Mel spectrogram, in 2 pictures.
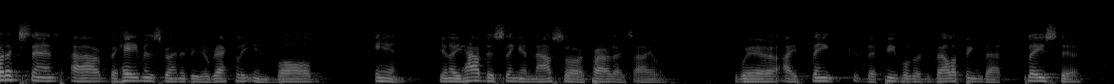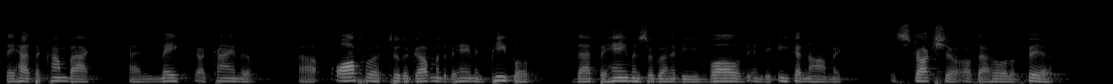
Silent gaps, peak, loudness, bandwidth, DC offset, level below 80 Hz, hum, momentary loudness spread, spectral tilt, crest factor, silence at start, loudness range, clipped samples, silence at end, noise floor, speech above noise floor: none; -22 dBFS; -43 LUFS; 11.5 kHz; under 0.1%; -68 dBFS; none; 12 LU; -7 dB/octave; 22 dB; 0 s; 3 LU; under 0.1%; 0.5 s; -74 dBFS; 32 dB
